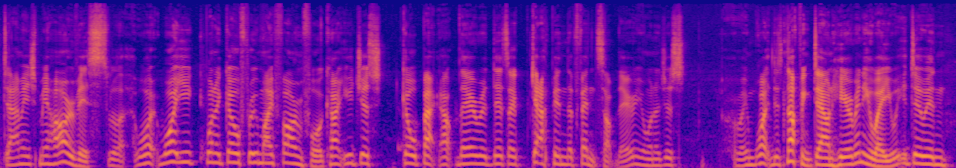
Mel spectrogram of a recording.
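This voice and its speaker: A man's voice: high-pitched, brisk, few pauses, fairly bright tone, no room sound, voice pushed up. A man voicing a suspicious halfling farmer woman who is protective of her son. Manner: suspicious, scolding.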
